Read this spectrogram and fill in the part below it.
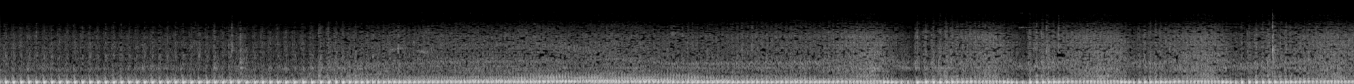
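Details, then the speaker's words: Yamaha Vixion motorcycle after replacing rear hub bearings/bushings for a ticking noise in the rear drum: smooth steady idle with no clicking or grinding from the rear wheel; noise gone, also gone while riding. "Oke sudah hilang ya sahabat semua ketika kita berjalan juga sudah hilang suaranya"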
